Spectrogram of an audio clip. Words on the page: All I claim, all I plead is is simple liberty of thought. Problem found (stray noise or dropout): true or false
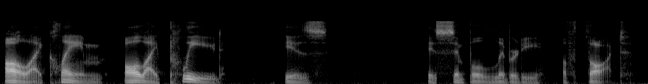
false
